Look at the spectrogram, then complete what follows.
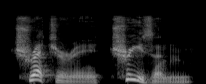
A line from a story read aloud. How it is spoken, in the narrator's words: cried Robin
